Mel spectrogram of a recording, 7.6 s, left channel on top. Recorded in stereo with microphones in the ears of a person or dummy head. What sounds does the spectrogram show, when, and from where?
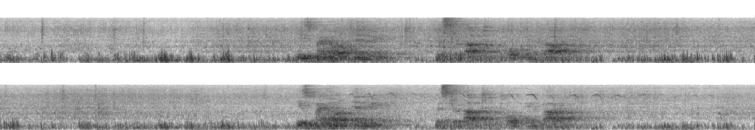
3.0 s a man speaking: 70° right (ahead or behind), 1.1 m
